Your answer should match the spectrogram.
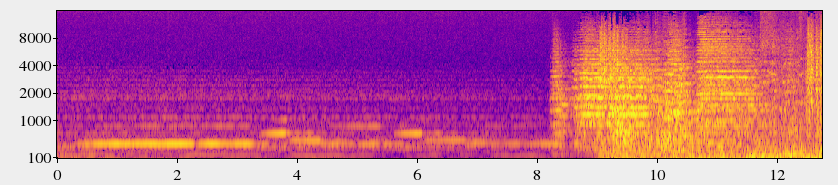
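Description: A steady low humming drone plays for several seconds, then a sudden loud, roaring explosion, the Death Star being destroyed, bursts in and keeps rumbling and crackling to the end.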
